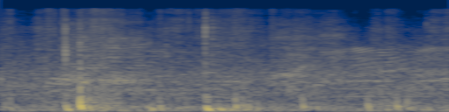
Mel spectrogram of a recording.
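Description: Three short dull thuds of a football being struck during dribbling on artificial turf, about half a second apart, with players running.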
